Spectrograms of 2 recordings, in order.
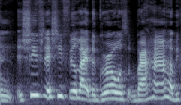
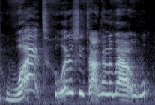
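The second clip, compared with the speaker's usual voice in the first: high-pitched, baffled questioning; mock bewildered outburst; retold disbelief; 11 semitones higher than usual. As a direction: act out an incredulous "what?". Retold bewildered reaction at funeral.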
